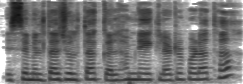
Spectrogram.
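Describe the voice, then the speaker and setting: A woman teaching an online lesson on reading Quranic letters, who explains patiently and sounds out each letter slowly, over and over. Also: fairly high pitch, level tone, a little mellow. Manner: patient, demonstrates sounds slowly and repeats them.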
